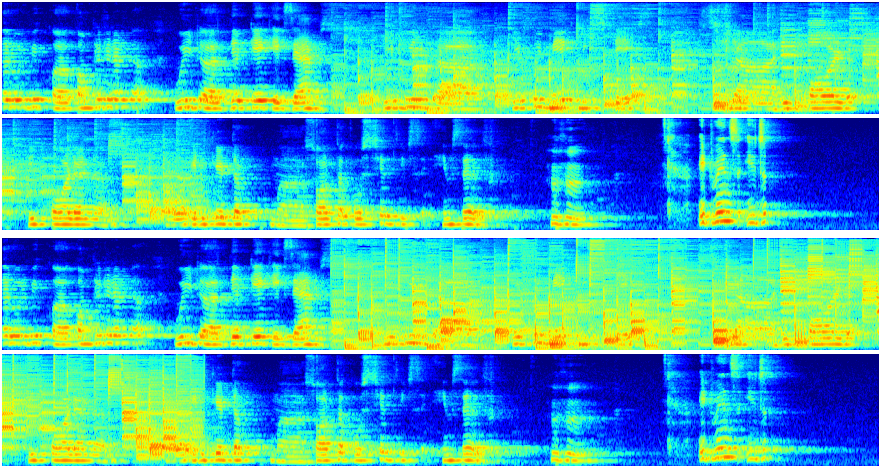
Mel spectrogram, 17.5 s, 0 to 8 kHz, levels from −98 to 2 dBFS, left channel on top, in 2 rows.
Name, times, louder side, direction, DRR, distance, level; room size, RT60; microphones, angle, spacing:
voice 1, 0.0-1.4 1.7-3.2 3.8-4.8 5.1-6.4 7.1-8.6 9.0-9.9 10.4-12.9 13.2-13.6, left 1 dB, ahead, 3 dB, 0.6 m, -25 dB
sound 1, 3.3-10.8, right 8 dB, 70° right, 0.3 m, -26 dB
voice 2, 4.0-4.3 7.1-7.4 14.3-14.7 15.4-16.4, left 5 dB, 40° left, 11 dB, 0.4 m, -27 dB
9.6 x 3.3 x 5.4 m, 1.2 s
head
